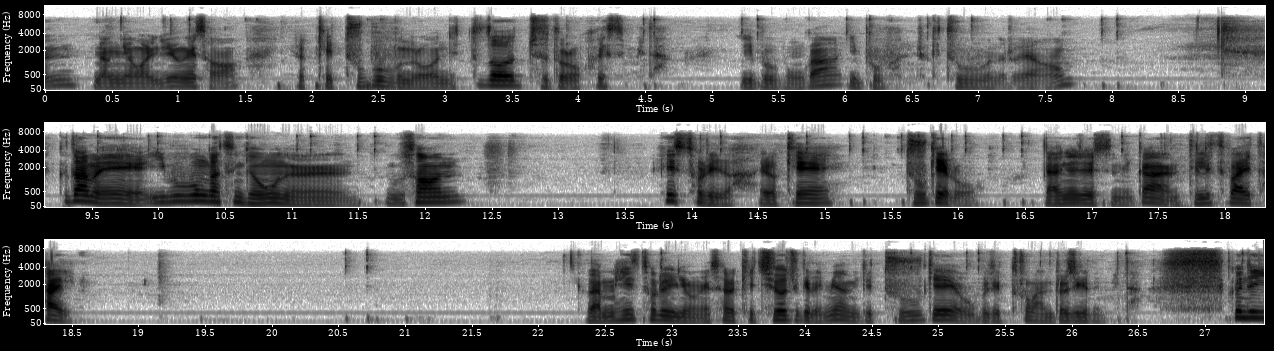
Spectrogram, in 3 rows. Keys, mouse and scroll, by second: 0.9 click, 3.7 q, 4.4 click, 5.1 click, 5.9 click, 6.1 q, 6.5-6.9 right drag, 7.6 right click, 7.6 q, 7.8 click, 8.6 q, 9.3 alt+click, 9.8 alt+click, 10.9 click, 11.4 alt+click, 14.0 alt+click, 14.0 right click, 14.0 q, 14.6 alt+click, 14.6 right click, 15.1 click, 15.2 right click, 15.5 click, 15.8 click, 16.2 click, 17.0 click, 18.3 click, 18.6 click, 19.6 click, 20.4 click, 22.7 click, 24.6 click, 25.1 click, 26.2 click, 27.1 click.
